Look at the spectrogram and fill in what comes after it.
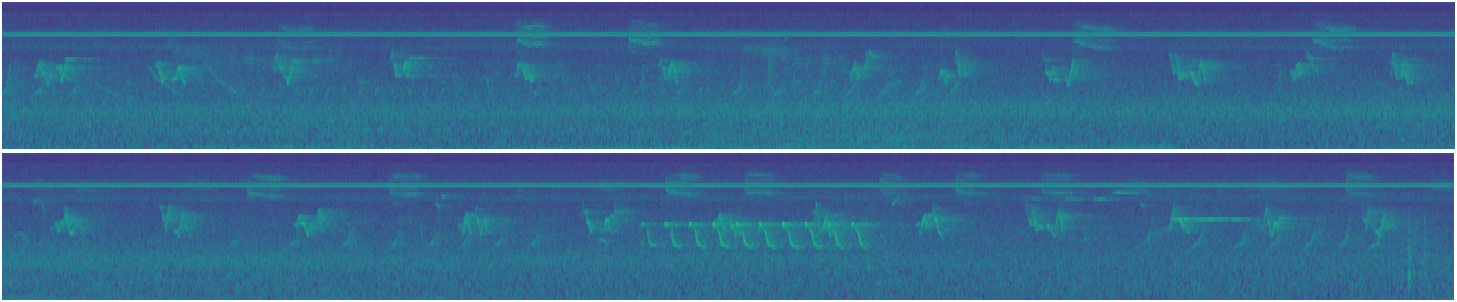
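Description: Songbirds chirping repeatedly, about one or two short high calls a second, with a rapid trill lasting about two seconds roughly three quarters of the way through. A steady high-pitched tone runs underneath.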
